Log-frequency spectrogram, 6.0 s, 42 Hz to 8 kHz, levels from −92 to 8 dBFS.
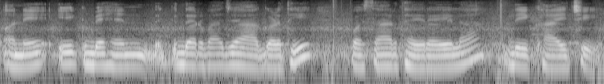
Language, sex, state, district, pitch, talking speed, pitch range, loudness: Gujarati, female, Gujarat, Gandhinagar, 135 Hz, 100 wpm, 130-150 Hz, -13 LUFS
